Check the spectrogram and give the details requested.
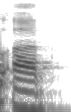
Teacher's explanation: एच इसमें silent होता है, ठीक है, इसलिए ये ओ से साउंड शुरू करता है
